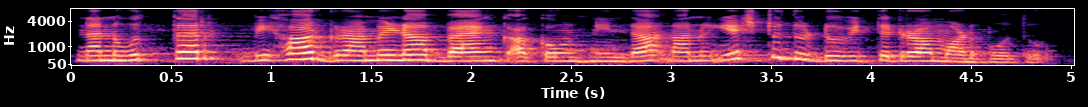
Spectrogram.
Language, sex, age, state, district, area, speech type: Kannada, female, 60+, Karnataka, Bangalore Rural, rural, read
